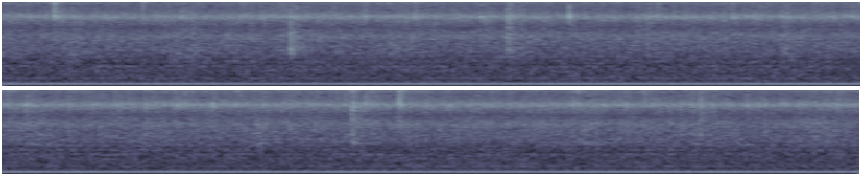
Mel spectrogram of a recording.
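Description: Chicken and vegetables sizzling in a wok over a gas burner, an even frying hiss over a steady low hum that is the loudest sound, with a few faint ticks.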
